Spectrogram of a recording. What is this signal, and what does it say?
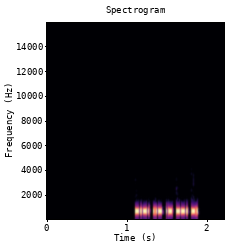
Morse code, heard as a keyed tone, about 69 wpm, 700 Hz. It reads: CUAGN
